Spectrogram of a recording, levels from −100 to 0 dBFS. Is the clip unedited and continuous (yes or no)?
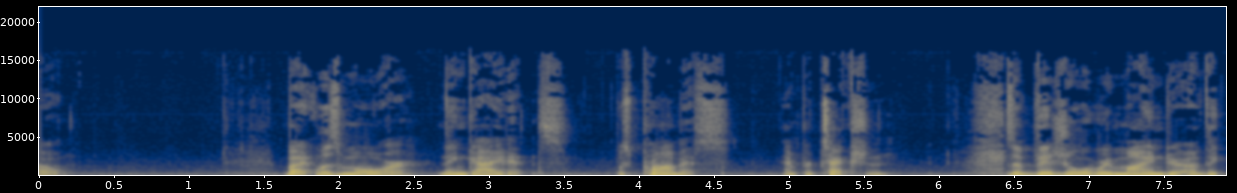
no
